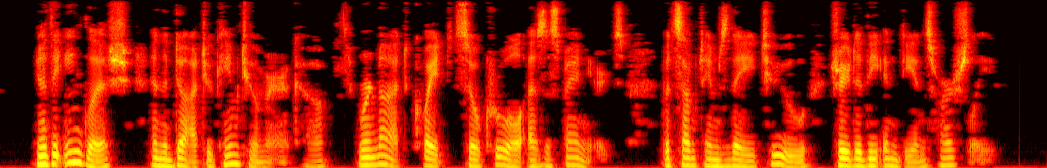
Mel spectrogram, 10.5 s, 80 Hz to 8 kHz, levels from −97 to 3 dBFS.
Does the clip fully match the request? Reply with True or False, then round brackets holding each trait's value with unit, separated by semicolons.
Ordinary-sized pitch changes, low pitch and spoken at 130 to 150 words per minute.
True (4.0 semitones; 120 Hz; 145 wpm)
